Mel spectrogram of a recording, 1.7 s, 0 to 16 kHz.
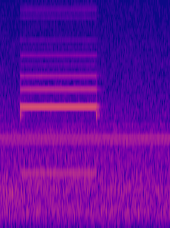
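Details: HP Pavilion a6110n desktop at power-on: long high-pitched beeps about three-quarters of a second each, repeating, a startup error code that research suggests is a memory problem; installed PC2 RAM possibly too fast, downgraded to 1 GB.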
